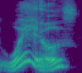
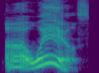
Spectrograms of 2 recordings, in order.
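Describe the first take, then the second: First: Put-on high London-accented echo, rising sharply; high mock London query; imitated incredulous Londoner. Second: High, faked British answer; imitated friend faking a Londoner; put-on London accent. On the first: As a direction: mimic a Londoner's disbelieving question. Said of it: "He was like". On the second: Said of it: "trying to put on the accent".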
